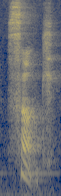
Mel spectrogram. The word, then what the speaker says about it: cinq: E tem também cinq. Significa cinco. Cinq. Se pronuncia o quê?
